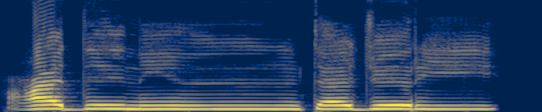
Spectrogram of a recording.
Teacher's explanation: تا حروف الاخفاء میں سے ہے اور اخفاء کا معنی ہے چھپا دینا، تو ہم تنوین کو چھپاتے ہوئے اور غنہ کے ساتھ یہ حکم کو ادا کریں گے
